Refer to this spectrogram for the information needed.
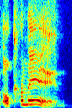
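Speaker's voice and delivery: mock, high-pitched, overeager, desperately eager voice. Retelling a woman inviting Amir into the bathroom: imitating desperate eagerness. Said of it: "So desperate".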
